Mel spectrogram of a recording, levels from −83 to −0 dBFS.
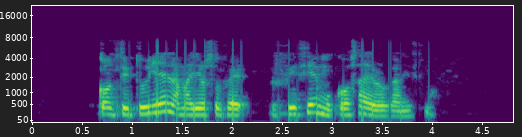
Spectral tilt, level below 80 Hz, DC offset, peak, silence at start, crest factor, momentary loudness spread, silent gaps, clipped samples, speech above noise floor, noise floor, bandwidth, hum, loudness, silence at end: -7 dB/octave; -50 dBFS; under 0.1%; -2 dBFS; 0.65 s; 14 dB; 10 LU; none; under 0.1%; 70 dB; -84 dBFS; 7.4 kHz; none; -15 LUFS; 0.8 s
